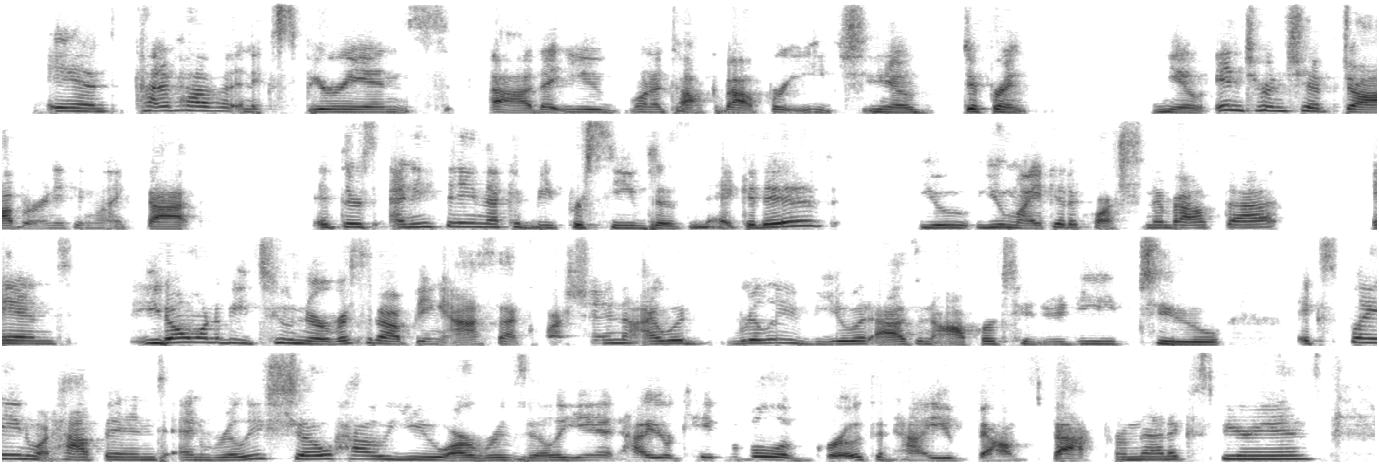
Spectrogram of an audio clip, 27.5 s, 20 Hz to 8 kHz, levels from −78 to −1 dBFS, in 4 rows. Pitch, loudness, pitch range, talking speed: 210 Hz, -23 LUFS, 185-250 Hz, 190 wpm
